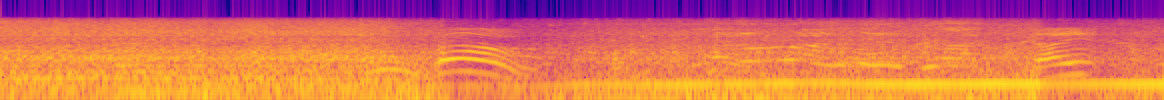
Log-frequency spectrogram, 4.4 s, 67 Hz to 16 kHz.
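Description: A Simca Marmon SUMB truck's 4.2-litre V8 running while the truck is stuck in a muddy pond. A short burst of noise comes just before halfway, and then the engine settles into a steady drone, with voices in the background.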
